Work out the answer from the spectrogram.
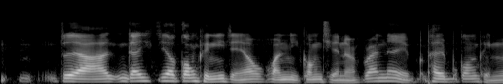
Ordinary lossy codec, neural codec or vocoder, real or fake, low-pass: none; codec, 16 kHz, 2 kbps, X-Codec, HuBERT features, trained on balanced general audio; fake; none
